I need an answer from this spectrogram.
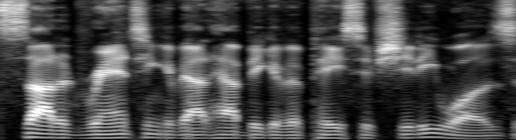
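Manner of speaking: normal talking voice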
